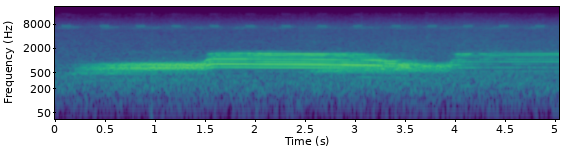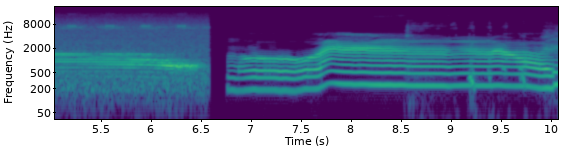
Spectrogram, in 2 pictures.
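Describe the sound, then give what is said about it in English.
A bird gives loud, drawn-out cat-like wailing calls, rich and tonal, with sudden step-like jumps and drops in pitch. Two long calls separated by a brief break, with no voices. “Like a cat, but also something falling. Yeah, that was one crazy bird.”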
